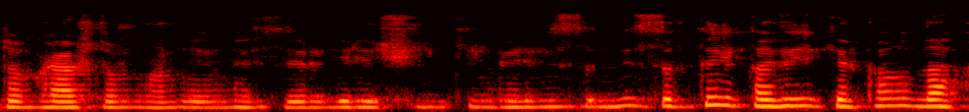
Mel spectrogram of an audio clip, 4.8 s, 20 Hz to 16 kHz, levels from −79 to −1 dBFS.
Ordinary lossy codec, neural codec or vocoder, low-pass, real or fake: AAC, 48 kbps; autoencoder, 22.05 kHz, a latent of 192 numbers a frame, VITS, trained on one speaker; 9.9 kHz; fake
